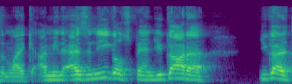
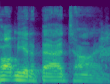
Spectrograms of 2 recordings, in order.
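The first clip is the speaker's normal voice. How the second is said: put-on choked-up voice, much lower pitch; 2 semitones lower than usual. Retelling a phone call with Ticket, imitating him choked up. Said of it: "He sounded like he was all choked up".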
